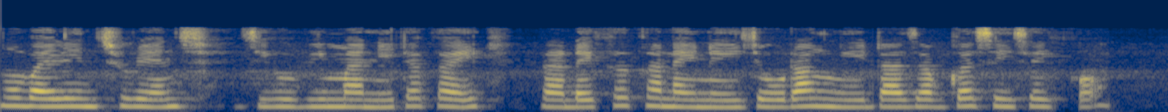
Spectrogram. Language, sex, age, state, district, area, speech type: Bodo, female, 18-30, Assam, Kokrajhar, rural, read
